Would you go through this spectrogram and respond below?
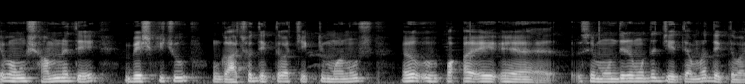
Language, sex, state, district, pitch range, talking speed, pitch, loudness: Bengali, male, West Bengal, Purulia, 130-150 Hz, 185 wpm, 140 Hz, -17 LUFS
